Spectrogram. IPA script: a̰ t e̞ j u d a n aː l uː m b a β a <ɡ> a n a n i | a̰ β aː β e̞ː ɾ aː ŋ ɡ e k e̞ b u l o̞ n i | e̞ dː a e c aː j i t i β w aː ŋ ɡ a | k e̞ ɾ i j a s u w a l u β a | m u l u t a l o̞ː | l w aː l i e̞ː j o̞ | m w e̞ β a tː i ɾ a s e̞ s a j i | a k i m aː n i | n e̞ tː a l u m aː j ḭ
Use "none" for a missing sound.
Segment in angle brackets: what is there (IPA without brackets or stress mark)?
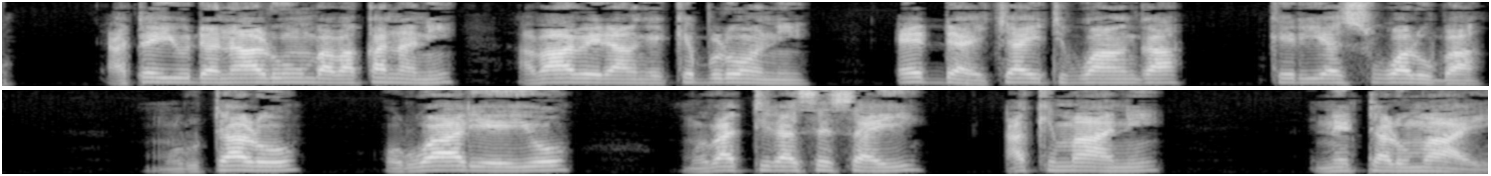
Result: k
